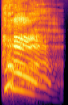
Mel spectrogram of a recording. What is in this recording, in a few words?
Female Blood Elf Death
